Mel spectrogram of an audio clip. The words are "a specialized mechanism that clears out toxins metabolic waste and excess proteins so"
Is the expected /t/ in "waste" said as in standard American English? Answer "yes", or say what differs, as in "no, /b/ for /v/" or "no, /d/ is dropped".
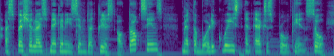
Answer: yes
